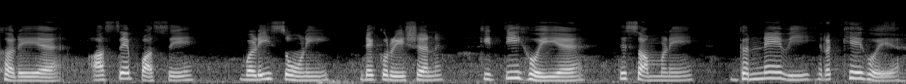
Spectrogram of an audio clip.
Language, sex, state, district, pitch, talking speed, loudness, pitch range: Punjabi, female, Punjab, Pathankot, 215 Hz, 110 wpm, -15 LUFS, 190-250 Hz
